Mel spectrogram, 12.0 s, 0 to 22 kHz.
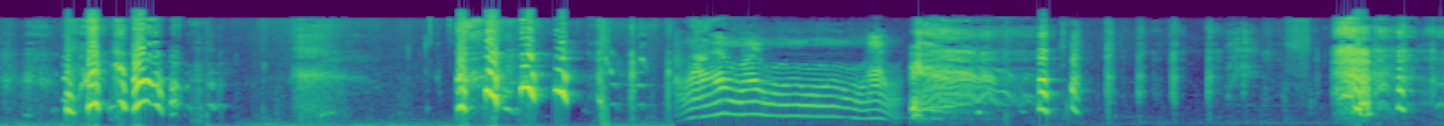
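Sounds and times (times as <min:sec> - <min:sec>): small dog whining: 0:05.7 - 0:07.6.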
